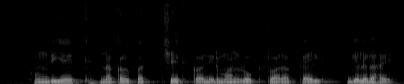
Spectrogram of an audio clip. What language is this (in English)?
Maithili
